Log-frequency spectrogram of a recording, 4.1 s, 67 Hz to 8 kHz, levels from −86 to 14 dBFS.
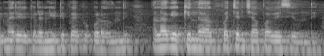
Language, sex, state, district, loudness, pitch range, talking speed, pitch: Telugu, male, Telangana, Adilabad, -16 LUFS, 125-135 Hz, 180 wpm, 130 Hz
